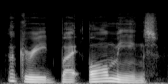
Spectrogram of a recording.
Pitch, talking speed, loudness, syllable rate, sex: 115 Hz, 145 wpm, -14 LUFS, 3.7 syllables/s, male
